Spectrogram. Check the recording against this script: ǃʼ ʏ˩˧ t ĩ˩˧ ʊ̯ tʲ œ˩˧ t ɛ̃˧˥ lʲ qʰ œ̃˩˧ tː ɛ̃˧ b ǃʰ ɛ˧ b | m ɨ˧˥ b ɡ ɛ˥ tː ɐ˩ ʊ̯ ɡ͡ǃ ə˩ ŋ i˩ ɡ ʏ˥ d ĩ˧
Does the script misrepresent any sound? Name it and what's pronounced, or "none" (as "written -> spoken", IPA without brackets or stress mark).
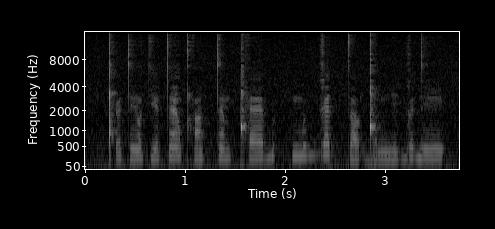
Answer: none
